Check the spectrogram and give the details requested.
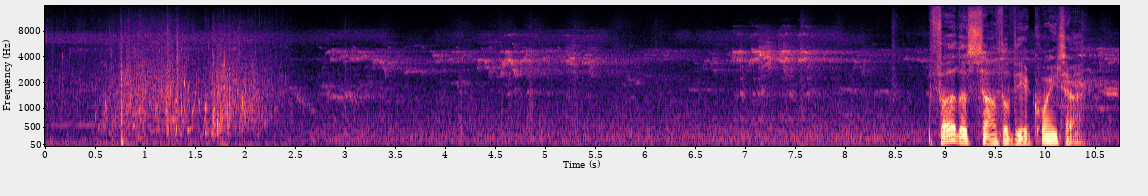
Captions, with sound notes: [birds chirping] Further south of the equator,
